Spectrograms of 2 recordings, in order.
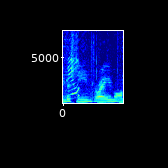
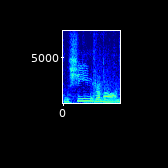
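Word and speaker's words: Machinedramon: It's like I played through the whole of Next Order having to hear them say Machine Draymon, and I'm like, well, how? That's not how you pronounce Machine Dramon.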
